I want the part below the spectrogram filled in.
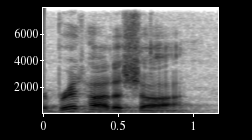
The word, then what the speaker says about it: Brit Hadashah: Today we refer, we have the New Testament, and I've been saying Brit HaKodesh, but it's actually Brit Hadasha. Brit Hadasha. Am I still saying that wrong? Am I? Brit Hadasha. Hadashah, I'm sorry, Brit Hadashah.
